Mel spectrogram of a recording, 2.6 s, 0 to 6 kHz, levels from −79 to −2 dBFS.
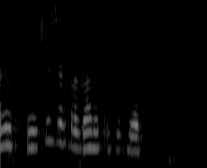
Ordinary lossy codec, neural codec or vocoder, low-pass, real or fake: MP3, 32 kbps; codec, 16 kHz in and 24 kHz out, 0.9 kbps, LongCat-Audio-Codec, fine tuned four codebook decoder; 5.4 kHz; fake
